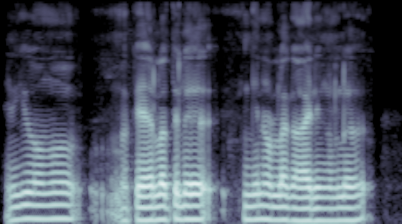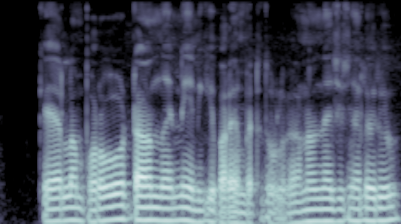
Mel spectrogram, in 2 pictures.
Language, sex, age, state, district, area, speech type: Malayalam, male, 30-45, Kerala, Kottayam, urban, spontaneous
